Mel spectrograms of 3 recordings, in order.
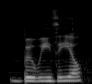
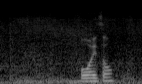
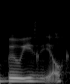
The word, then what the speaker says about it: Buizel: That's kind of how I pronounced it as a kid, I think. Boy. Boizel.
